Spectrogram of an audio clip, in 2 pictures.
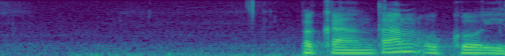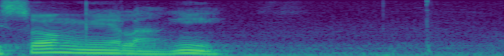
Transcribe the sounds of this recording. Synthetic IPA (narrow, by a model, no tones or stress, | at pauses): b̥ə̤kant̪anuɡ̥ɔ̤isɔŋelaŋi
